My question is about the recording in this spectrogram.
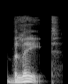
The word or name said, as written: blate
